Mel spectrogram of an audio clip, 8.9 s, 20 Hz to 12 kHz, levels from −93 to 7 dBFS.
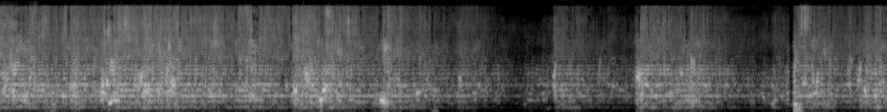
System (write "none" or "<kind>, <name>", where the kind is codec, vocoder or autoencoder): vocoder, BigVGAN v2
